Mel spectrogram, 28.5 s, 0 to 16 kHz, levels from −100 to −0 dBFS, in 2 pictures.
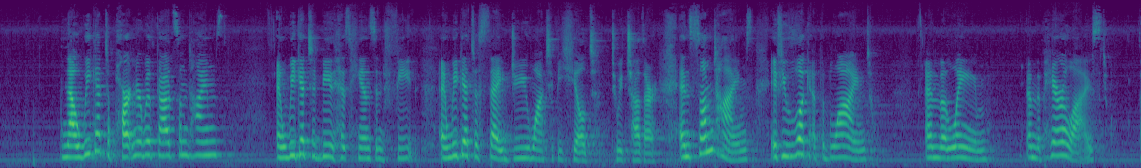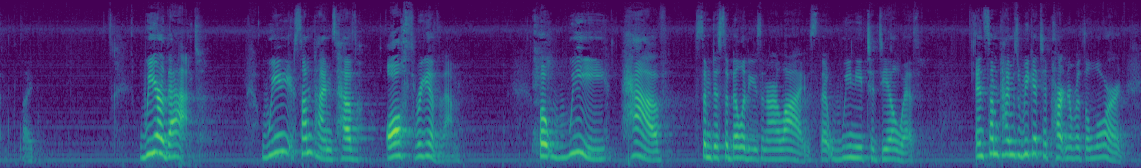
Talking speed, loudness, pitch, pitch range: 165 wpm, -34 LUFS, 230 Hz, 195-270 Hz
